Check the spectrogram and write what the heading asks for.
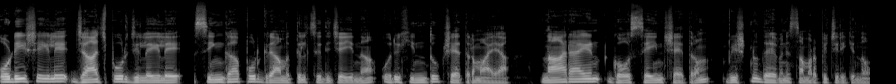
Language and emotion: Malayalam, neutral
